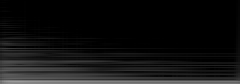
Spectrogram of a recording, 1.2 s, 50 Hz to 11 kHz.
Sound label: PIANO F#2; AKAI S-Series CD-ROM Sound Library VOL-2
